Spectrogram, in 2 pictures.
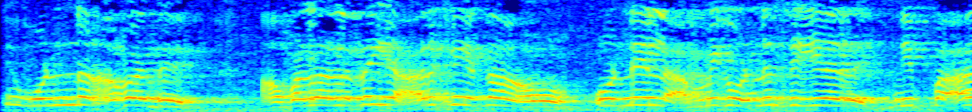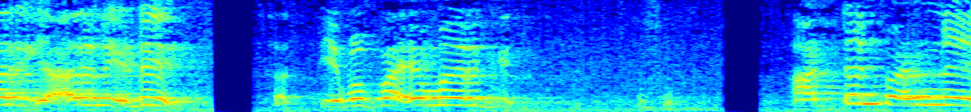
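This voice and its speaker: A woman's voice: very high-pitched, fairly even intonation, moderate pace, roomy sound, background noise, voice pushed up. A woman with a Kanyakumari Tamil accent playing a tearful young daughter who is frightened for her missing mother. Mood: scared. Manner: weepy and frightened.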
